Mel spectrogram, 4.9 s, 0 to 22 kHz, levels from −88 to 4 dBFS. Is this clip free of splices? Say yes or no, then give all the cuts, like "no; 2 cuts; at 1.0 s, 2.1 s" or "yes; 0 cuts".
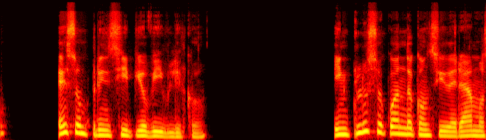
yes; 0 cuts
